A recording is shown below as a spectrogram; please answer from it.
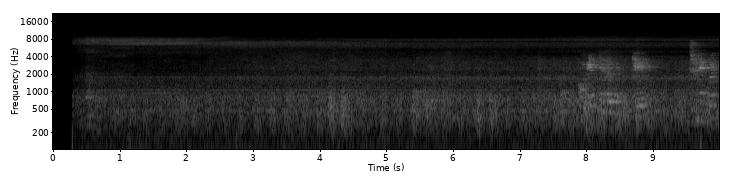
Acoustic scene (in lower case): subway train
